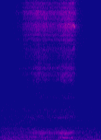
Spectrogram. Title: Cavalier King Charles Spaniel Snoring - Funny Video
